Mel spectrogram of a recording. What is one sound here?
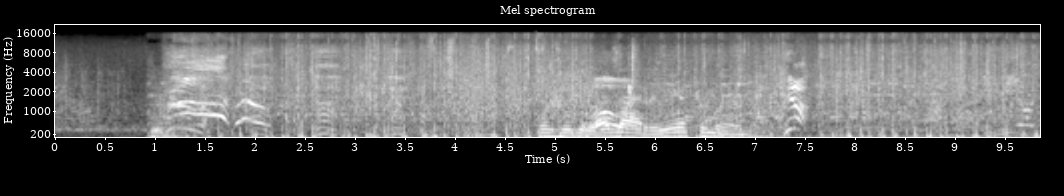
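Cart wheels rumble over stone.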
